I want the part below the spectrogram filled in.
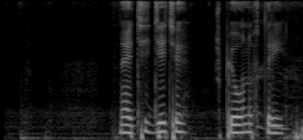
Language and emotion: Russian, neutral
